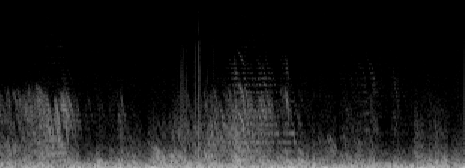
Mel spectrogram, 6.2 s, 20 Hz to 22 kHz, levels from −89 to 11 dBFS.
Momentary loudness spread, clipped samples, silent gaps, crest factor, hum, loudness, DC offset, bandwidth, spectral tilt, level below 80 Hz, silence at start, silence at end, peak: 4 LU; under 0.1%; none; 14 dB; none; -31 LUFS; under 0.1%; 3.4 kHz; -10 dB/octave; -28 dBFS; 0 s; 0 s; -10 dBFS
